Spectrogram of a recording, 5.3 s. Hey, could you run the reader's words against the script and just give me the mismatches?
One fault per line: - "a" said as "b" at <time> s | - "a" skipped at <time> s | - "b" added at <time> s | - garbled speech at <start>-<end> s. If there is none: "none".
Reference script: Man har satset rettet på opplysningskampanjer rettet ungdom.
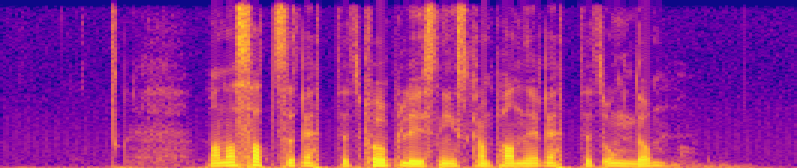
none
